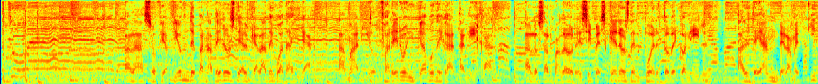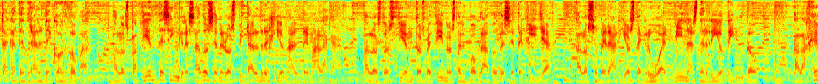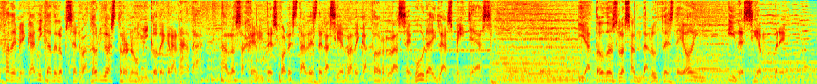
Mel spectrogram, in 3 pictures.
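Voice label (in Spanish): otros España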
